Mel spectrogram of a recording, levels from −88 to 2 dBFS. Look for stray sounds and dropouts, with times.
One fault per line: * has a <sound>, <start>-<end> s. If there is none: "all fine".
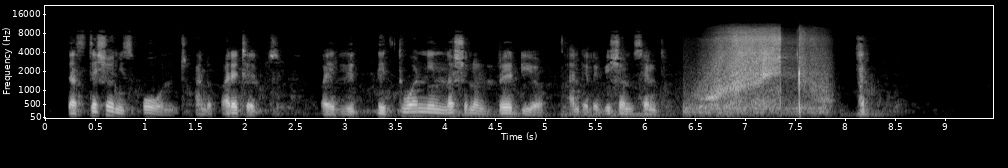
* has a whoosh, 6.4-7.9 s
